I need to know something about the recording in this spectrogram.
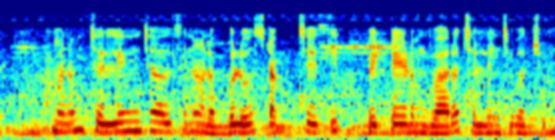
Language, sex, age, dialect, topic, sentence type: Telugu, female, 25-30, Utterandhra, banking, statement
